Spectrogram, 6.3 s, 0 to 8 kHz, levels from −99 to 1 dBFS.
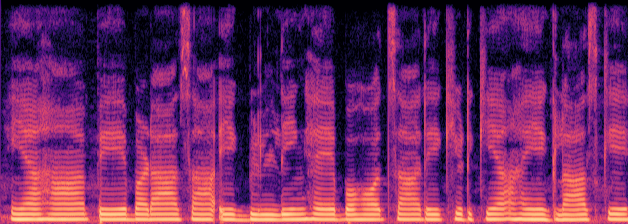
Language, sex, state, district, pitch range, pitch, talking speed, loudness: Hindi, female, Chandigarh, Chandigarh, 180-185 Hz, 185 Hz, 125 wpm, -12 LUFS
